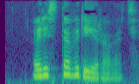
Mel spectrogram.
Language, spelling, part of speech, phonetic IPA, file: Russian, реставрировать, verb, [rʲɪstɐˈvrʲirəvətʲ], Ru-реставрировать.ogg
- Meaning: 1. to restore, to refurbish (e.g. a building) 2. to restore, to bring back (e.g. an institution, custom, etc.)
